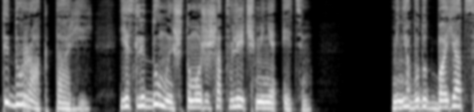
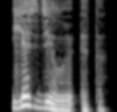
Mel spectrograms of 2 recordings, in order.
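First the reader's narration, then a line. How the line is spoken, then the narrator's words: Calm reply. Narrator (Russian): спокойно ответил Тарий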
